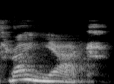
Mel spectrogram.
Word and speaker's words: Kreinar: It's pronounced Kreinar, Okay.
